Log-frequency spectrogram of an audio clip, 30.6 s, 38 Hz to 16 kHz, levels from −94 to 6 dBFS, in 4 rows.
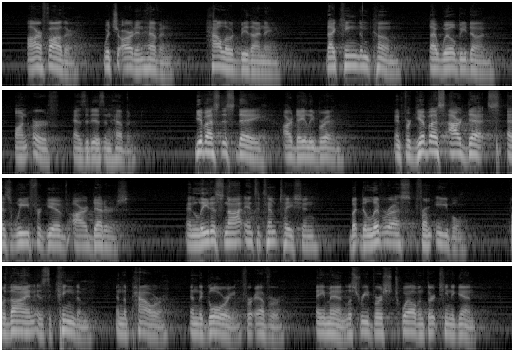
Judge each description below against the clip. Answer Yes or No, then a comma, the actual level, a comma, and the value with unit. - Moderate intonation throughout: Yes, average, 4.7 semitones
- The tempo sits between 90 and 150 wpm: Yes, average, 140 wpm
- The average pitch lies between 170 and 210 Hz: No, low, 135 Hz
